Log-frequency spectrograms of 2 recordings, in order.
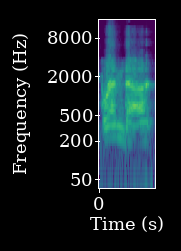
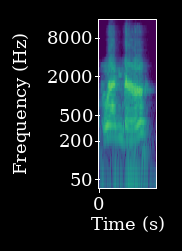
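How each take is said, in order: First: It is said with a standard final vowel. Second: It ends with an added r, New York style.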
